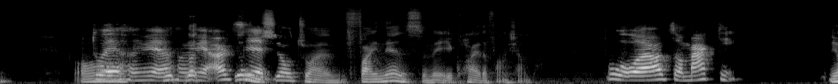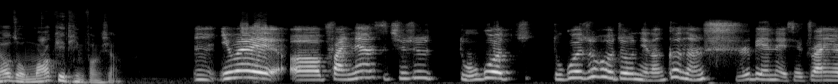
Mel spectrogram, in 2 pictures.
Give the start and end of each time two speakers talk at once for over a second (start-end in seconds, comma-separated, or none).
0.9-2.8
